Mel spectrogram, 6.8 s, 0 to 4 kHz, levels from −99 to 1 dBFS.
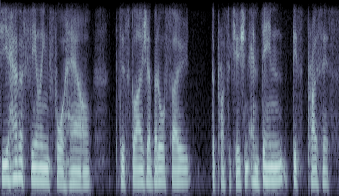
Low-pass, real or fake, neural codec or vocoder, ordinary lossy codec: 3.6 kHz; fake; vocoder, 22.05 kHz, 80 mel bands, Vocos; Opus, 24 kbps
